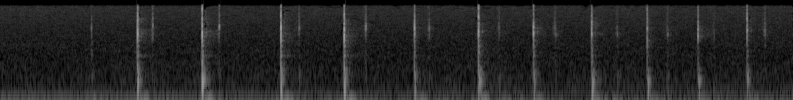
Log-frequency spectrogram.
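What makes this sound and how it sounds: Fingers tap an inflated soccer ball in a steady but uneven patter of short, dull thumps with a light crisp tick on top. Each tap dies away almost at once over a faint, constant low hum.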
